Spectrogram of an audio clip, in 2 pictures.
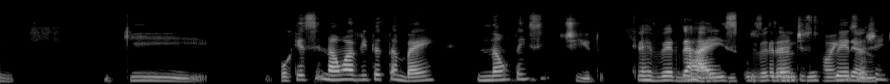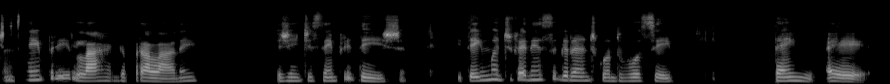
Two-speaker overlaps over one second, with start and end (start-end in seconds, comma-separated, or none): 6.8-9.0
